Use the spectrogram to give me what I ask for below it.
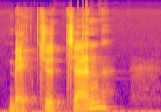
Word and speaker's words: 맥주잔: the different sounds, but with 맥주 and soju, 잔 is pronounced as 짠 because of the 치읓 in the preceding syllable 주. However, with wine, 잔 is just pronounced as 잔. So it's 맥주잔, 소주잔, and 와인잔.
